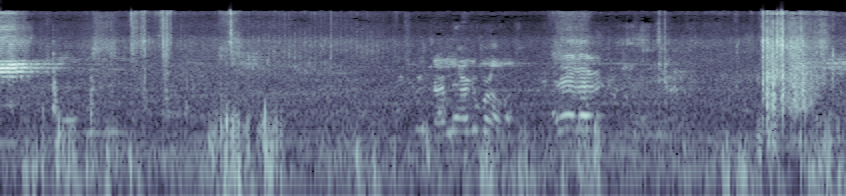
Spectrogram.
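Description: A wrecked motorcycle being lifted down off a wooden handcart by several men, with a loud knock and a short high squeal of metal at the start, men's voices calling out in the middle, and another loud knock near the end as the bike comes down onto the ground.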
